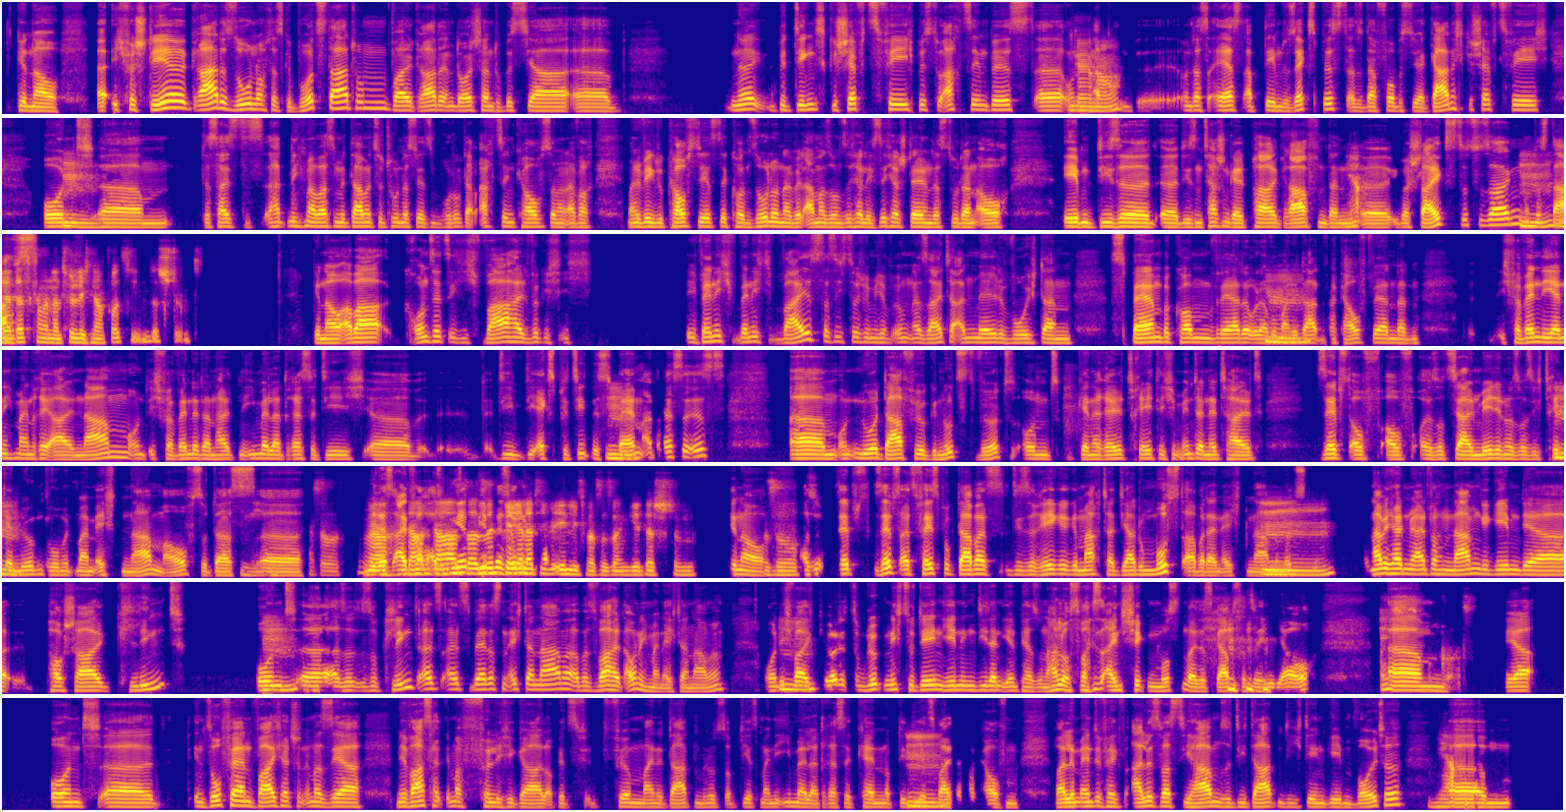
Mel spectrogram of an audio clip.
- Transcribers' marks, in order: laughing while speaking: "darfst"; other background noise; stressed: "musst"; laughing while speaking: "Personalausweis"; chuckle
- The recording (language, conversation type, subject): German, unstructured, Sollten wir mehr Kontrolle über unsere persönlichen Daten haben?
